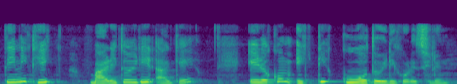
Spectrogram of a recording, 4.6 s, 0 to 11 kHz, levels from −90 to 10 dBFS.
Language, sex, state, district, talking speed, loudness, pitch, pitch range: Bengali, female, West Bengal, Kolkata, 130 wpm, -14 LUFS, 285 Hz, 230-330 Hz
